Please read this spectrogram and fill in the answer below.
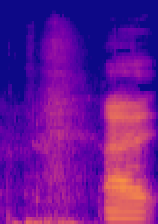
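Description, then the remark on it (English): A person takes a quick breathy inhale, then lets out a loud, nasal, wavering bleat imitating a goat, held for about half a second. “You could maybe goat noise.”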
